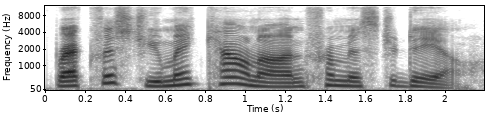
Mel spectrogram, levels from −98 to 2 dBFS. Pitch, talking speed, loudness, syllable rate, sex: 195 Hz, 220 wpm, -20 LUFS, 4.3 syllables/s, female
